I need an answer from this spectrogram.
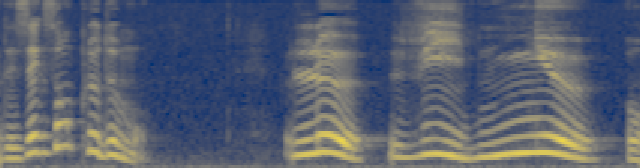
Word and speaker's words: vigneron: Le vigneron. Dans vigneron, on entend bien le son ñ.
